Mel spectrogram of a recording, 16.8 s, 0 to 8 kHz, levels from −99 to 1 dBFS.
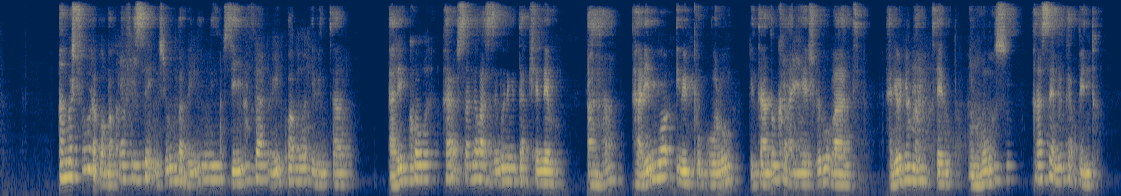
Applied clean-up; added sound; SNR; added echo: neural mask model DeepFilterNet 3.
